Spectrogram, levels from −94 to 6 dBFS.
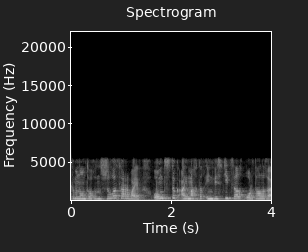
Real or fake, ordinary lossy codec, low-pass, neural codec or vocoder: real; none; 5.4 kHz; none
